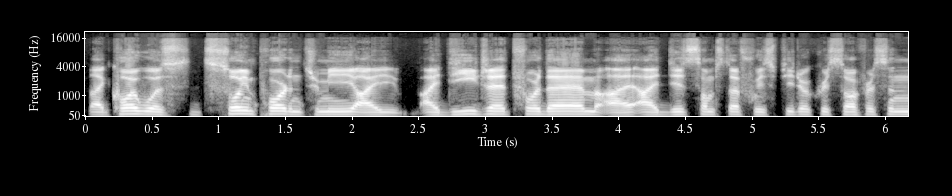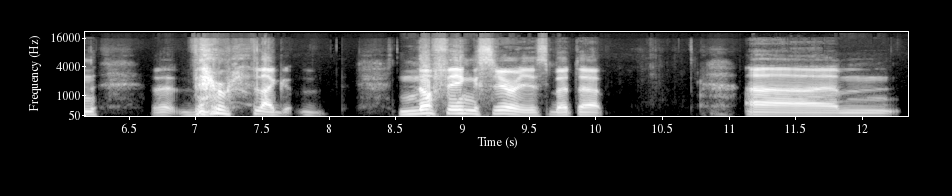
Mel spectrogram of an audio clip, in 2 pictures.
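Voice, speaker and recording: Host guy, english not his first language, smooth clear voice, dry sound, gets excited and hunts for words. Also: medium pitch, measured pace, no room sound. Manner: enthusiastic, searching for words. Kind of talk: casual music chat.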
